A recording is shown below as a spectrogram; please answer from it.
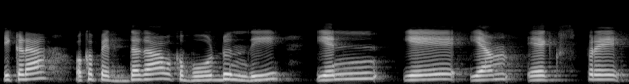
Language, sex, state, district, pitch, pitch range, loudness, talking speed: Telugu, female, Andhra Pradesh, Annamaya, 220 Hz, 205-240 Hz, -16 LUFS, 75 wpm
